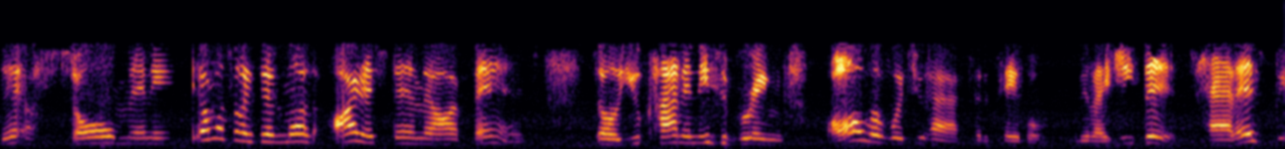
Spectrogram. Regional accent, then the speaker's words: Brooklyn, New York, United States; Like I said, I'm from Brooklyn, Fort Greene. Shout out to Fort Greene.

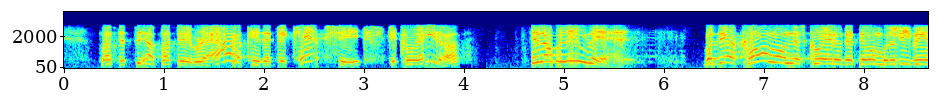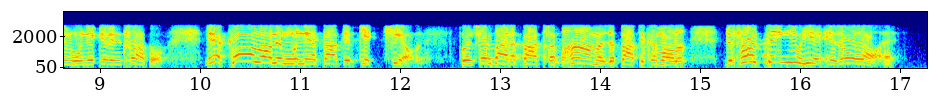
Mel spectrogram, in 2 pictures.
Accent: Durham, North Carolina, United States; now in Washington, United States; Durham, North Carolina right now. That's my hometown, my home state and hometown.

